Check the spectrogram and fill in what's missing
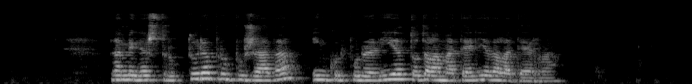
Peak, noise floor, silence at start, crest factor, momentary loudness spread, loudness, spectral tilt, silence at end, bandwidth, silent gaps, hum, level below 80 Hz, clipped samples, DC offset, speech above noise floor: -10 dBFS; -71 dBFS; 1.1 s; 18 dB; 7 LU; -25 LUFS; -6 dB/octave; 1.3 s; 11.5 kHz; none; none; -66 dBFS; under 0.1%; under 0.1%; 46 dB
